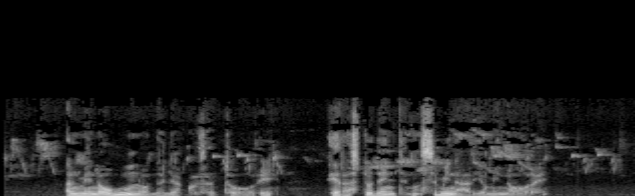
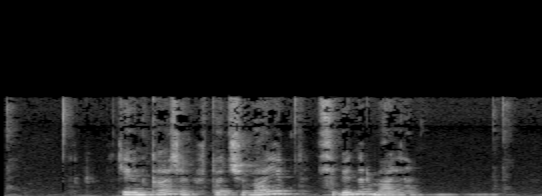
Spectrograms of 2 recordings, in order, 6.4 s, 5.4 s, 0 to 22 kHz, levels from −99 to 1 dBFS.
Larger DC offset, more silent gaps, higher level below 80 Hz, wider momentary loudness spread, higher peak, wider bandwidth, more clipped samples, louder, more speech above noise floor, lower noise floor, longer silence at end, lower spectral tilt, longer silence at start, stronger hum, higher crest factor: neither; neither; first, -52 dBFS vs -66 dBFS; about the same, 23 LU vs 23 LU; first, -6 dBFS vs -12 dBFS; about the same, 11.5 kHz vs 11.5 kHz; neither; about the same, -27 LUFS vs -26 LUFS; second, 23 dB vs 34 dB; second, -50 dBFS vs -61 dBFS; second, 0.2 s vs 0.35 s; about the same, -4.5 dB/octave vs -4 dB/octave; about the same, 0.1 s vs 0.05 s; neither; about the same, 22 dB vs 18 dB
